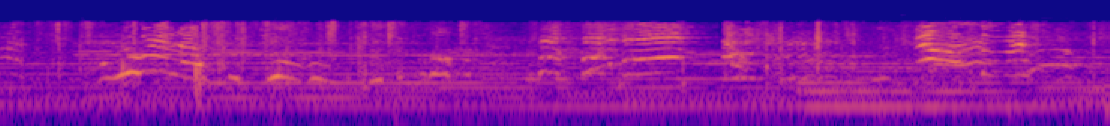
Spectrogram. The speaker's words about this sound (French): Ces enfants qui jouent dans les rues des vieux corons sont eux aussi fils de mineurs, petits-fils de mineurs.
